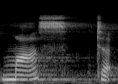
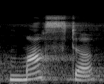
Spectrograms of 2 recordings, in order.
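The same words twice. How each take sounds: First: "master" broken in two, "mas", pause, "ter"; syllable by syllable. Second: Said in the usual way. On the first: Shown as a demonstration. Lecturer showing two syllables in it, "master" said in two separate parts. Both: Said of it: "has got two syllables in it".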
